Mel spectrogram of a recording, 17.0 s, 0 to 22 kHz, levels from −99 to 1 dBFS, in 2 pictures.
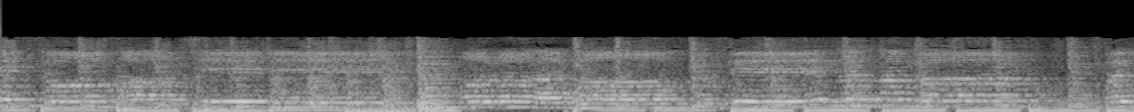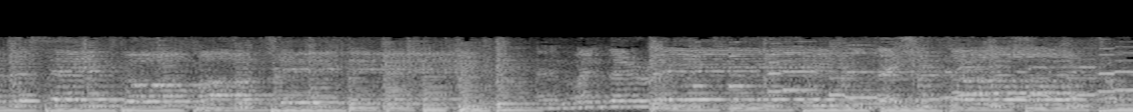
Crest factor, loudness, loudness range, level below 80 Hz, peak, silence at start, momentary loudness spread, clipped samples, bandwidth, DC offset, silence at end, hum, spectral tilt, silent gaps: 14 dB; -25 LUFS; 2 LU; -30 dBFS; -10 dBFS; 0 s; 4 LU; under 0.1%; 5.8 kHz; under 0.1%; 0 s; none; -10.5 dB/octave; none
